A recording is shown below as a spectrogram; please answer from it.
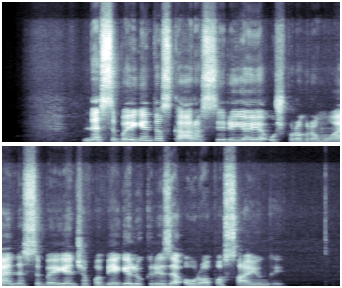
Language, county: Lithuanian, Kaunas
